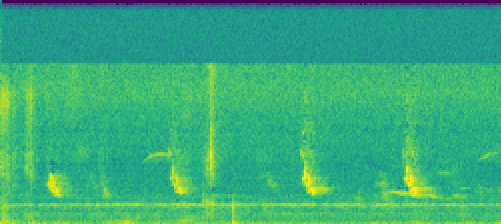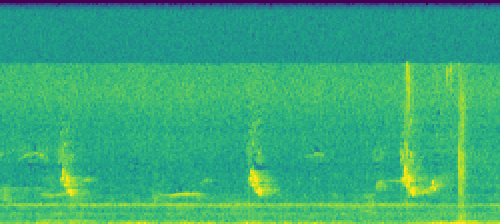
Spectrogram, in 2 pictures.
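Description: Faint small-bird chirps outdoors: short, high, downward-sliding calls repeating about once a second, over a low hum of outdoor background noise.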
